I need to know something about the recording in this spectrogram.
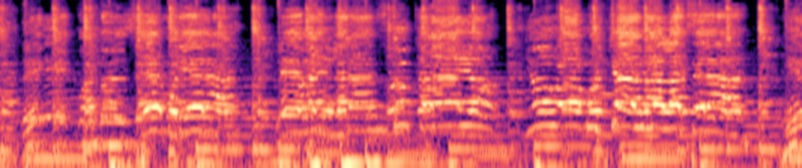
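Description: A small string band playing a Mexican song live: upright bass, acoustic guitars and a violin together, with the bass notes steady underneath.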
